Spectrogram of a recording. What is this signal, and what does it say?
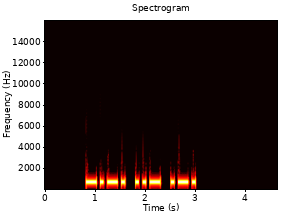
Morse code, heard as a keyed tone, about 17 wpm, 700 Hz. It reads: CUR
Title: USA Call Sign Postfixes - 3 Letters 17wpm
